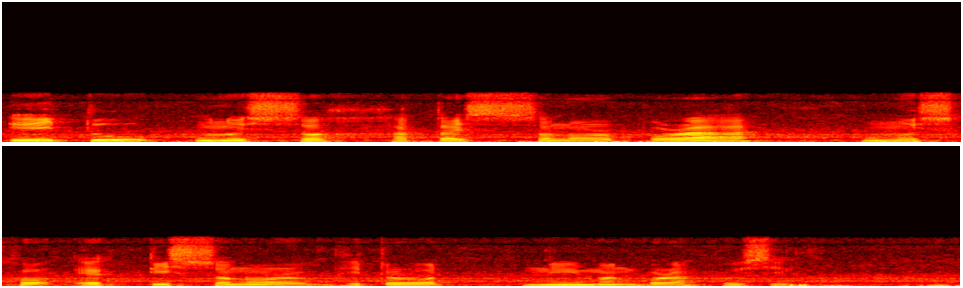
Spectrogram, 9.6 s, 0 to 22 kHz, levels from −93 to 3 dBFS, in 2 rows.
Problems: constant background noise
